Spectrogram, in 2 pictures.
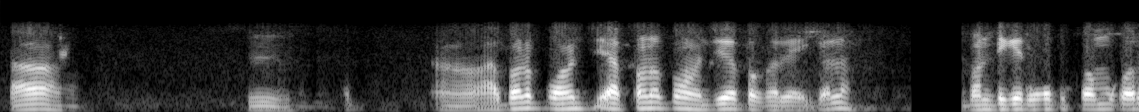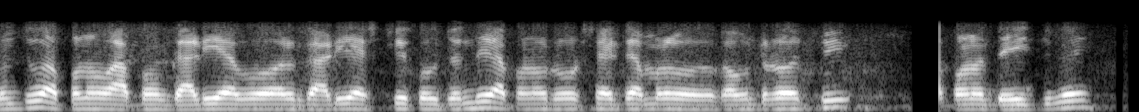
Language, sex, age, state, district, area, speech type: Odia, male, 30-45, Odisha, Kendujhar, urban, conversation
